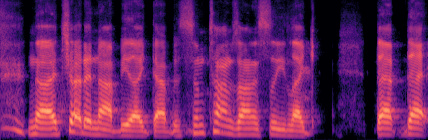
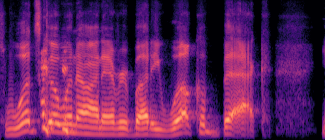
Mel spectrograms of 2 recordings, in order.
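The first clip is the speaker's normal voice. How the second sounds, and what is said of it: Talk show host podcast voice. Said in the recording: “I got to come in like a talk show host ... that's my podcast voice ... I hear you with the podcast voice”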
